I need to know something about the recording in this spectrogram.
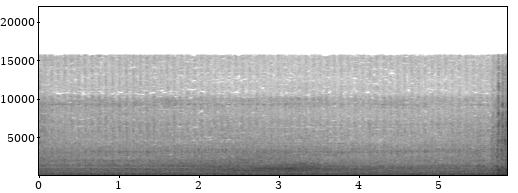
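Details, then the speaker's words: Honda Dash 125 FI after overhaul at 126,000 km (timing chain set replaced), idling: even beat with a faint light tick on top, not loud; owner says the tick is louder when cold; cause not pinned down. "Bunyi okey cantiklah. Ada bunyi sikit kan. Tapi bunyi tu tak kuat sangat. Kalau dia sejuk kuat bunyi dia."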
